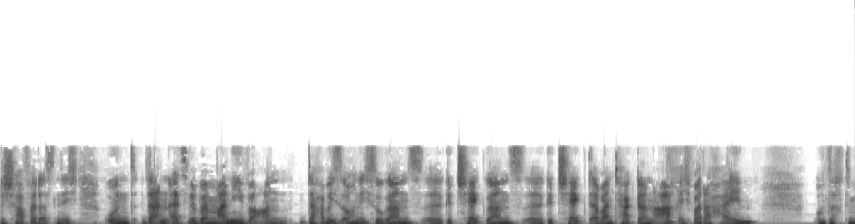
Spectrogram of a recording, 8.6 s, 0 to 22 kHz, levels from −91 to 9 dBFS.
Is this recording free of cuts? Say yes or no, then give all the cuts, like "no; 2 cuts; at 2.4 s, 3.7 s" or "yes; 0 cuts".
no; 1 cut; at 4.9 s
